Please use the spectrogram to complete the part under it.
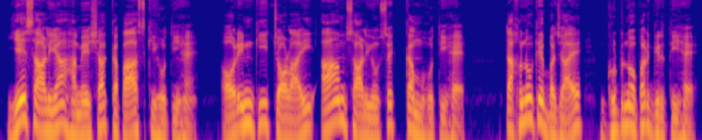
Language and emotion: Urdu, neutral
